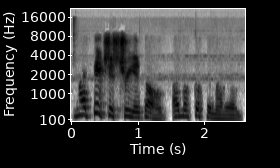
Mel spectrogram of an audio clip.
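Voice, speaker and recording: The recording is low quality, and her mid-range voice is husky, a little mellow, sing-song and slightly quick. She's a seventies-aged woman from Brooklyn, New York with a thick accent, chatting casually as a live stream guest, blunt, heated and repetitive.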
